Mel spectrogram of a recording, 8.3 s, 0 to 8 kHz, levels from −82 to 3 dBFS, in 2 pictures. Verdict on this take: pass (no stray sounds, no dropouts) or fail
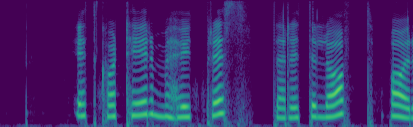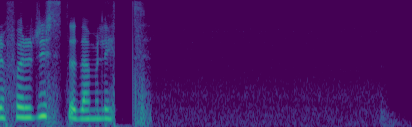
pass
